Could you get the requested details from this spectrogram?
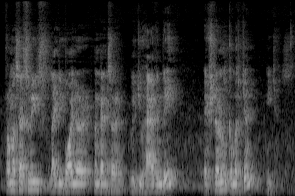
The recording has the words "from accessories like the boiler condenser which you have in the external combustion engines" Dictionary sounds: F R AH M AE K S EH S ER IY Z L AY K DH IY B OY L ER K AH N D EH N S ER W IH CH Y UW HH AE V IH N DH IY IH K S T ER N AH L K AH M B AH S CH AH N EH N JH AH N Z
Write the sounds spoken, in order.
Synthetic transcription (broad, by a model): F R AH M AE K S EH S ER IY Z L AY K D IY B OY L ER K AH N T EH N S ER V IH CH Y UW HH AE V IH N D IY IH K S T ER N AH L K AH M AH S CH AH N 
